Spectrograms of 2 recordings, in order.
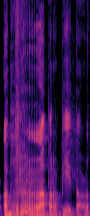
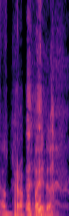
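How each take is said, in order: First: Put-on louder British lad accent; proper British reality-show lad; Love Island British accent. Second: Put-on British lad accent through laughter; Love Island accent, cracking up; laughing British accent. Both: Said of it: "the Love Island one?".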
